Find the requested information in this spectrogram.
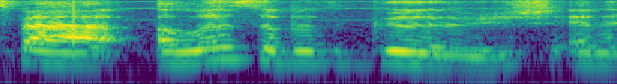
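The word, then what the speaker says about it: Goudge: selection it's by Elizabeth gouge and it's not pronounced did you it's not pronounced gouge but it's pronounced as if it has z h on the end and she spent Summers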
